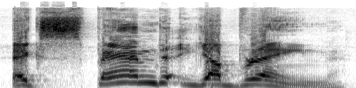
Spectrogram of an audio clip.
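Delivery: slow, each word spelled out high; slow emphatic urging. Real, not acted. Urging a picky listener, slow and emphatic. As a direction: drag it out to make the point. Urging caller to broaden music taste.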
